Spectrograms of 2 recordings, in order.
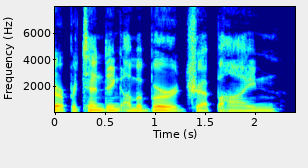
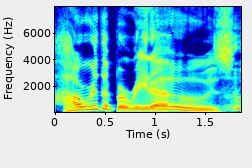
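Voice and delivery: shrill, booming, high-pitched yell at full volume; 7 dB louder than usual. Retelling how a companion yelled on arriving at the restaurant, retelling a yell at full volume. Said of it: "yells at the top of his lungs".

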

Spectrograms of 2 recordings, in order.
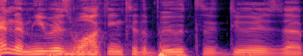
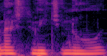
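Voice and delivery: very quiet, soft, understated, pitched up; 5 semitones higher, 9 dB quieter than usual. Retelling how a man greeted them after a picture, very quiet voice. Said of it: "All very quiet".

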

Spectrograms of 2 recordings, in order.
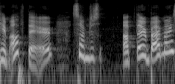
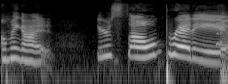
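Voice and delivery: put-on very slow, drunken, gushing girl's voice; 4 semitones higher than usual. Retelling meeting a drunk girl in a frat hallway: imitating a drunk girl. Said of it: "this drunk girl in the middle of the hallway".

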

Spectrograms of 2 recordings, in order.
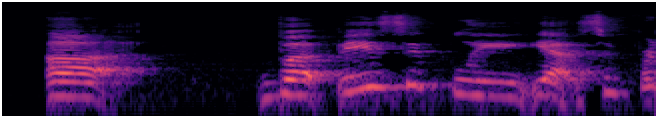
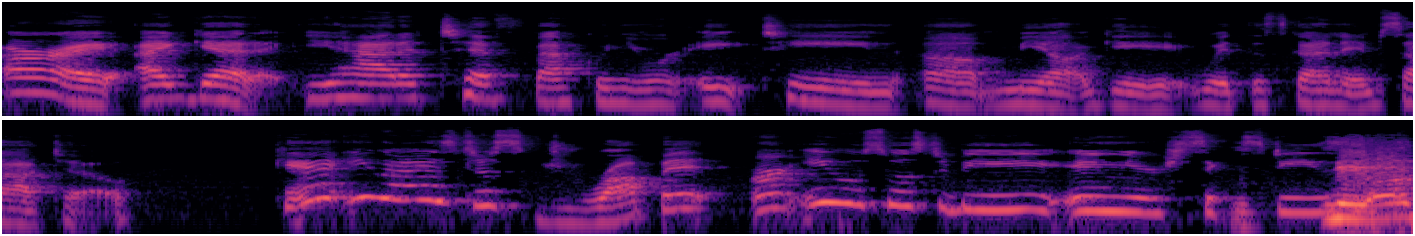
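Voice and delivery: ordinary talk, nothing marked

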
